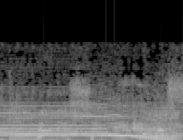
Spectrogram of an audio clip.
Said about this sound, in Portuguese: Cadê o grito das mulheres apaixonadas?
